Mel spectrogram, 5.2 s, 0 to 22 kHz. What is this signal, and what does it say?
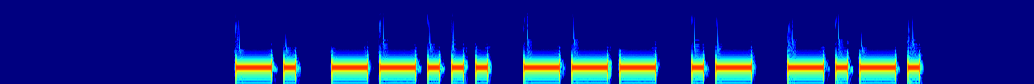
Morse code, heard as a keyed tone, about 20 wpm, 700 Hz. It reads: N7OAC
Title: USA Call Signs - 5 Characters - 20wpm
